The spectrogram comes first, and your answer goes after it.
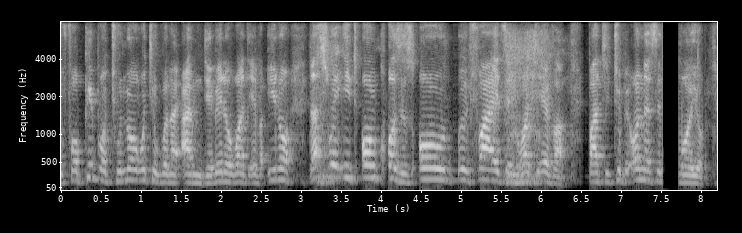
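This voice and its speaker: Zimbabwean man hosting a chatty live stream. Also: a little high. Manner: greets viewers by name, mixes English and Ndebele. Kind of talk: casual live stream chat. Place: away from home.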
